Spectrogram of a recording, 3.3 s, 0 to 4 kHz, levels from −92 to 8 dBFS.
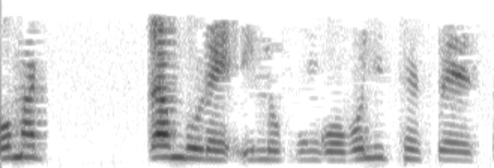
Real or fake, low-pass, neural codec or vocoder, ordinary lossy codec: real; 3.6 kHz; none; MP3, 16 kbps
